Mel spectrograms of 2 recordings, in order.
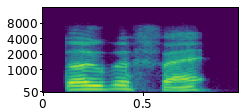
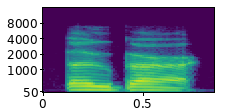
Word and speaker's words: Boba Fett: um eggy buggies ngl pronounce it boba fett boba fett not boober boba fett thank you this is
